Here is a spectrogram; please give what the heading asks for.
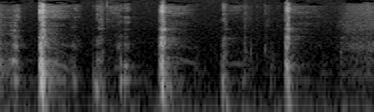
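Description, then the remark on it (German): A child coughs in a string of short, harsh bursts, three sharper coughs spaced about half a second apart with softer hacks between, with no talking. “Ein anderes beginnt zu husten.”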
